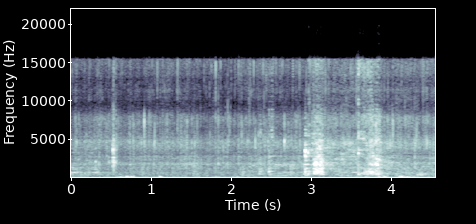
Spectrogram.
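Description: Cracked eggs frying with cooked-down tomato, salt and turmeric in a pan, with a busy crackling sizzle and repeated scraping stirs that grow louder toward the end.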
